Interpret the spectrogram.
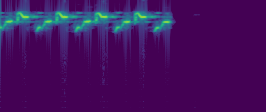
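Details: European goldfinch singing a copia malaga motif for tutoring young birds: under a second of fast, repeated twittering units, about four rolling high phrases in quick succession, then silence.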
